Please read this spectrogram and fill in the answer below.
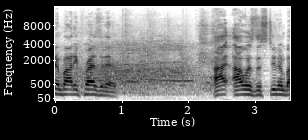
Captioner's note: audience aws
